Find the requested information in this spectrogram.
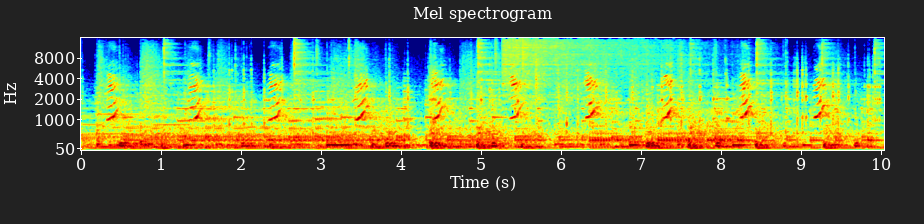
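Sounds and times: drum and stick hits: 0.0s - 10.0s.

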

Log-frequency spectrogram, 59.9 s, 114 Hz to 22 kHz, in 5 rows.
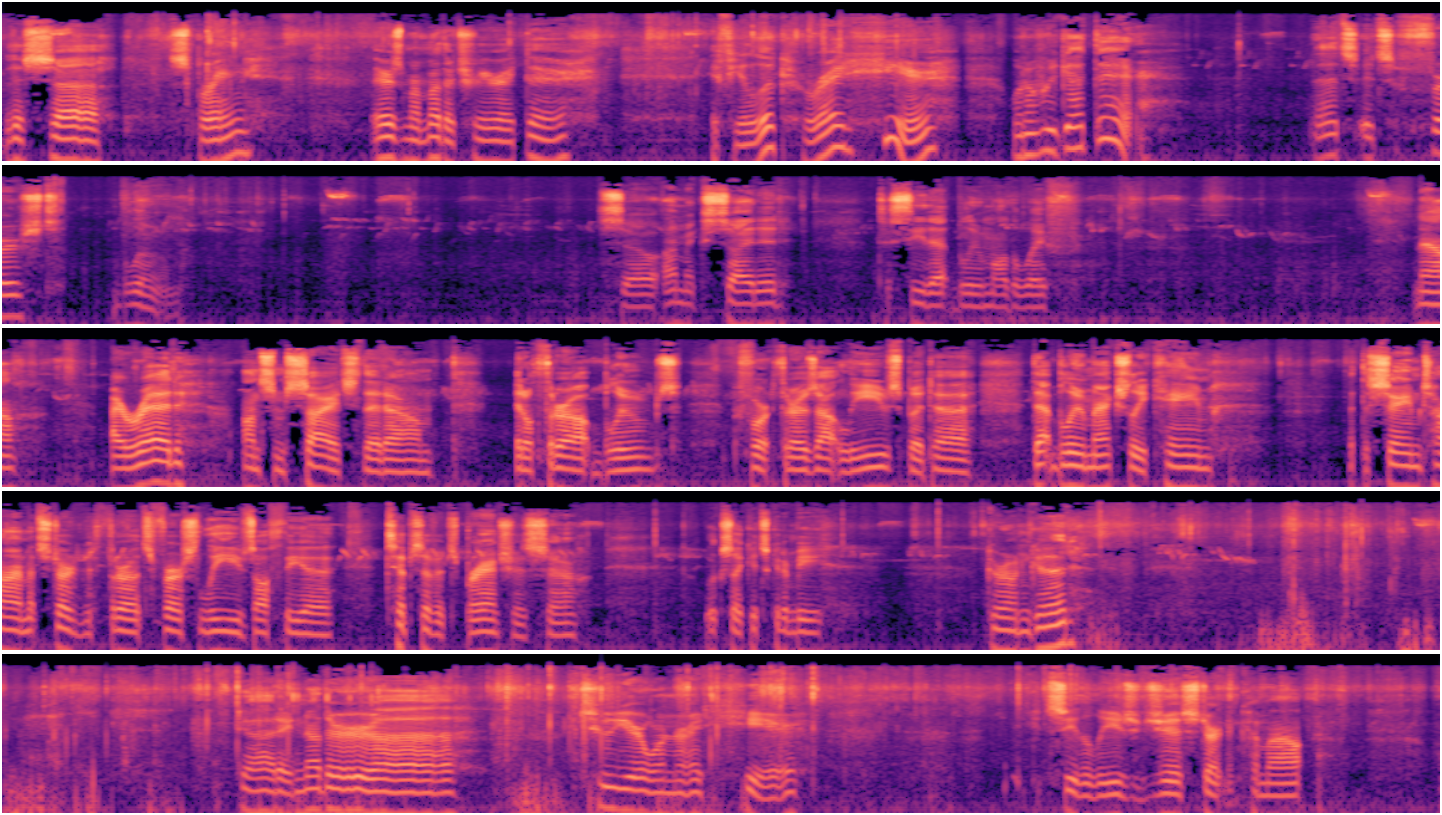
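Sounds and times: footsteps crunching through dry leaves: 0.0s - 7.3s, 43.1s - 59.9s.

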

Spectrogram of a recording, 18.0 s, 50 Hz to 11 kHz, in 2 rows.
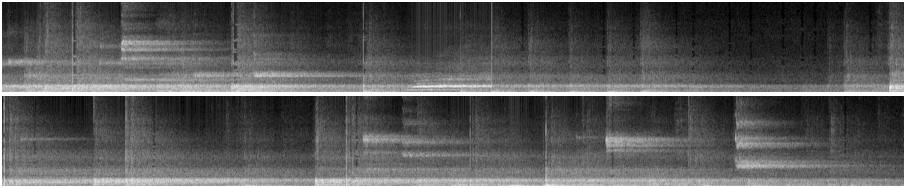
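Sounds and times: ball cracking off rackets and walls: 8.3s - 10.8s.

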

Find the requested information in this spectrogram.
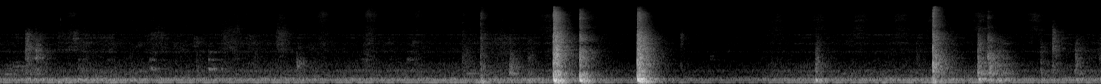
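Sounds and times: low electrical hum: 0.0s - 11.0s
dough slapped on steel table: 9.3s - 9.6s.

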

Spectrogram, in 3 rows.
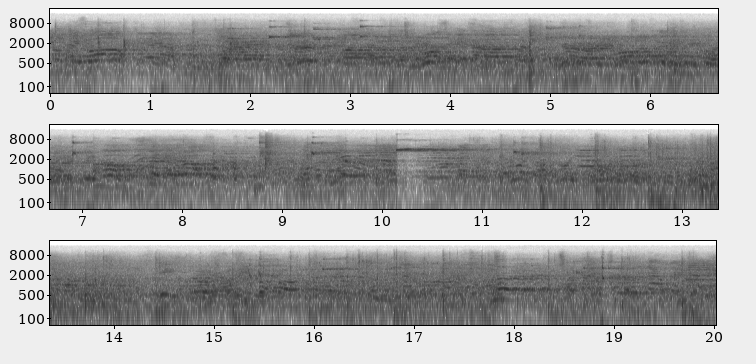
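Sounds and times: chatter of spectators: 0.0s - 20.0s.

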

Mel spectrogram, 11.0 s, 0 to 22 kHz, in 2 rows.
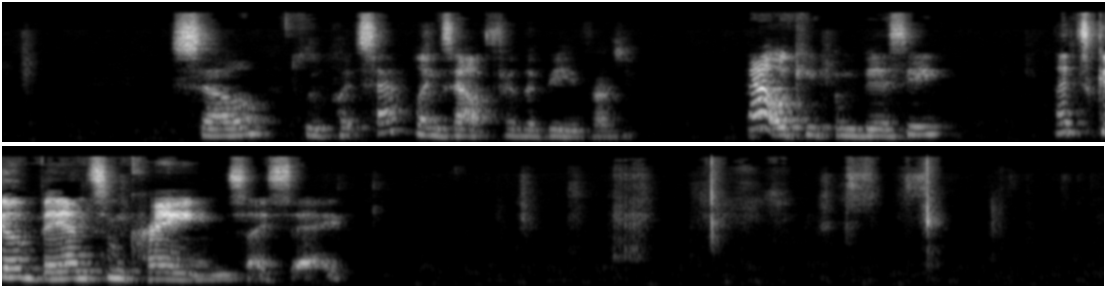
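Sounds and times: book pages turning: 8.0s - 11.0s
faint paper scrapes: 8.4s - 10.2s.

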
